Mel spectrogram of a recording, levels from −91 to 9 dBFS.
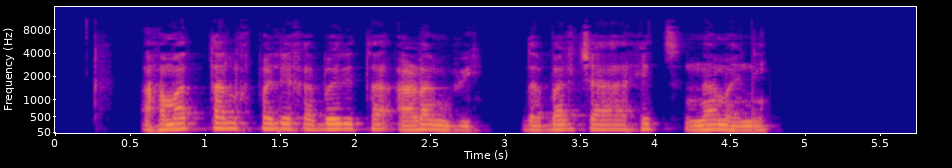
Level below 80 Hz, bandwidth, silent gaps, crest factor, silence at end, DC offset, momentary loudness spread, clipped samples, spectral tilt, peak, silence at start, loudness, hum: -58 dBFS; 9.2 kHz; 2.95-3.10 s; 18 dB; 1 s; under 0.1%; 9 LU; under 0.1%; -7 dB/octave; -6 dBFS; 0.6 s; -24 LUFS; none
